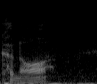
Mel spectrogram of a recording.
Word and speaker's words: Kanawha: now there's a division here in Kanawha, or Kanawha, however that is pronounced. I think it's pronounced Kanawha if you're from there.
